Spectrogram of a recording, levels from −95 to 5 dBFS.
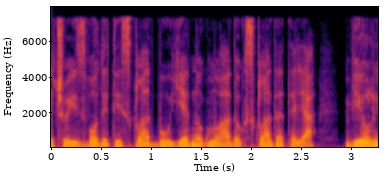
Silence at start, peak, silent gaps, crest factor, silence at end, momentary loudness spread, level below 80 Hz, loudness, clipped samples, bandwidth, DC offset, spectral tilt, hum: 0 s; -6 dBFS; none; 14 dB; 0 s; 5 LU; -44 dBFS; -21 LUFS; under 0.1%; 7.6 kHz; under 0.1%; -6.5 dB/octave; none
